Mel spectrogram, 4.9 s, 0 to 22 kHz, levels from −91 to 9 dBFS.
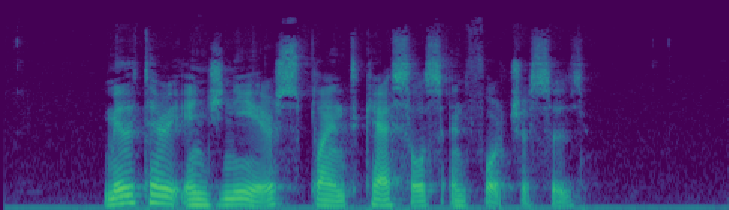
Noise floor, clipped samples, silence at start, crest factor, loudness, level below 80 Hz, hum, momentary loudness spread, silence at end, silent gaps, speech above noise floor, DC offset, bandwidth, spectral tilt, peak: -53 dBFS; under 0.1%; 0.7 s; 18 dB; -26 LUFS; -48 dBFS; none; 10 LU; 0.95 s; none; 28 dB; under 0.1%; 12.5 kHz; -6 dB/octave; -8 dBFS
